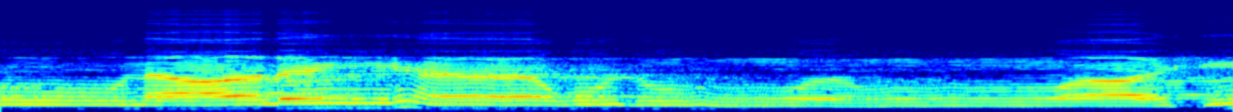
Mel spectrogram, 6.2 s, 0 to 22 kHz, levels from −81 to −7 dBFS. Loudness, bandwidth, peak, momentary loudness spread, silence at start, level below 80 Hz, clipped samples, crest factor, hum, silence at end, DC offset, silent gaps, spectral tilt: -30 LUFS; 16 kHz; -14 dBFS; 14 LU; 0 s; -86 dBFS; under 0.1%; 16 dB; none; 0 s; under 0.1%; none; -4.5 dB/octave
